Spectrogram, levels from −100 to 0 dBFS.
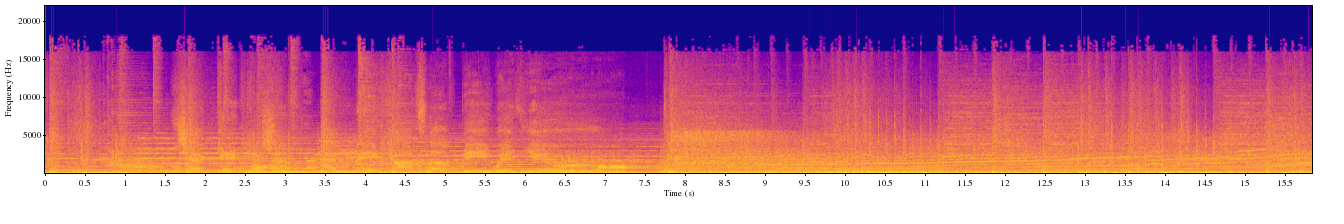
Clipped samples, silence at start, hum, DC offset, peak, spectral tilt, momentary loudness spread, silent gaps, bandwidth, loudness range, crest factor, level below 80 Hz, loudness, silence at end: under 0.1%; 0 s; none; under 0.1%; 0 dBFS; -4.5 dB/octave; 2 LU; none; 18 kHz; 1 LU; 8 dB; -18 dBFS; -8 LUFS; 0 s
